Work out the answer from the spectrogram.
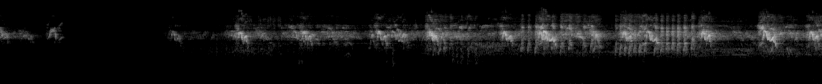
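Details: ;House sparrow song: after a short chirp and a brief pause, a dense, continuous chatter of bright overlapping chirps runs steadily for about six seconds with no other sounds.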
